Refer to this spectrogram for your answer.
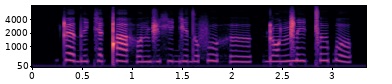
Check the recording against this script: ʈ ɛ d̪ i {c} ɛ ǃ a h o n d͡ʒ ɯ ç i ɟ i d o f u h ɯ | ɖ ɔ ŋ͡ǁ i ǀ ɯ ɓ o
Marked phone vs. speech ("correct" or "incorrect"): correct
